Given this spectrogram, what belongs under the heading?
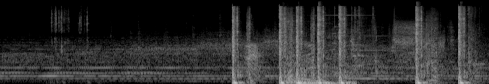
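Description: Gunfire in the Hitman 2 game: after a quiet hum with a musical drone, a sharp volley of loud, close shots cracks out in quick bursts, with a couple more spaced shots at the end.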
